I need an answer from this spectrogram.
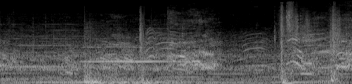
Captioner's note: grunting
